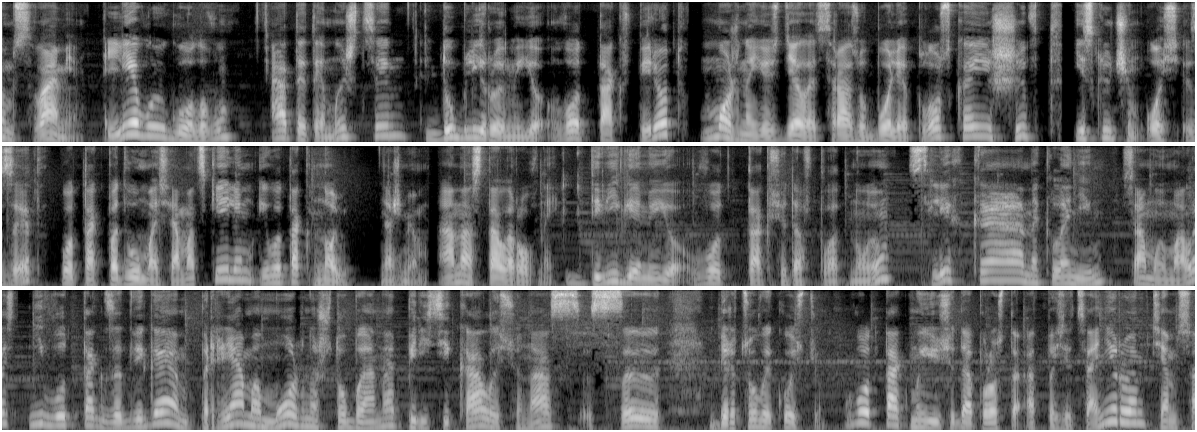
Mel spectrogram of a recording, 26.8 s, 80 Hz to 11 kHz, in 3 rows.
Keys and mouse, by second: 0.9 l, 3.4 shift+d, 7.2 s, 13.1 g, 15.6 KP_1, 16.0 r, 17.6 g.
